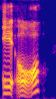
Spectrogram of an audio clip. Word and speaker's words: EO: And in the film, as he is pronounced Eo, I really loved the idea of seeing the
